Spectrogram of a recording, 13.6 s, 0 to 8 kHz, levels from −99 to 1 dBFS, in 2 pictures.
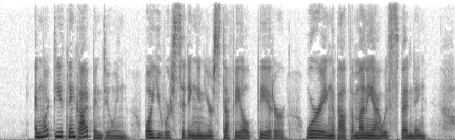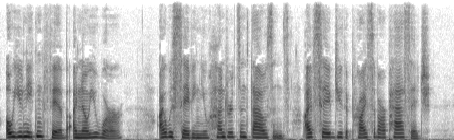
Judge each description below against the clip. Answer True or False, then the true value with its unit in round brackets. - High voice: False (175 Hz)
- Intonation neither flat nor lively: False (6.1 semitones)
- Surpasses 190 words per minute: True (205 wpm)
